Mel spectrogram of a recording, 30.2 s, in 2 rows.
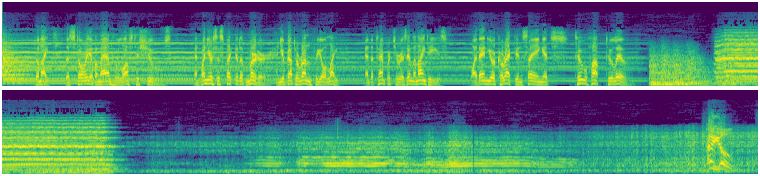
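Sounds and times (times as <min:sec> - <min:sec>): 
high wavering tonal squeal: 0:00.0 - 0:13.0, 0:14.5 - 0:27.8
freight train whistle blast: 0:00.0 - 0:13.2, 0:14.2 - 0:17.8, 0:20.0 - 0:26.7, 0:29.2 - 0:30.2
freight train slowing for a crossing rolling: 0:00.0 - 0:30.2
speech: 0:00.7 - 0:13.2.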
